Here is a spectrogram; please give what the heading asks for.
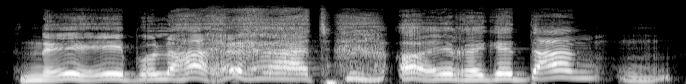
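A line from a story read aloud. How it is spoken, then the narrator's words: Old woman calling out. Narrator (German): rief die alte Frau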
